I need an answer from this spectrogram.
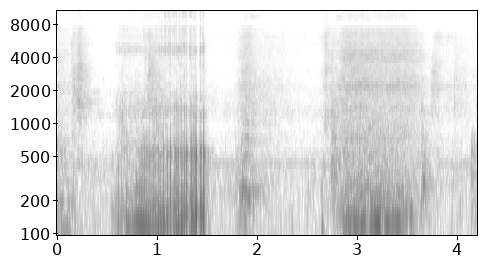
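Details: Baby French Bulldog snoring while asleep: two deep, vibrating, rattly snores a couple of seconds apart, with softer breathing between them.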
